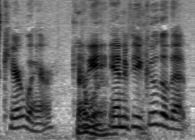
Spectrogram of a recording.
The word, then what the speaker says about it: Caren Ware: So it rhymes. Careware.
